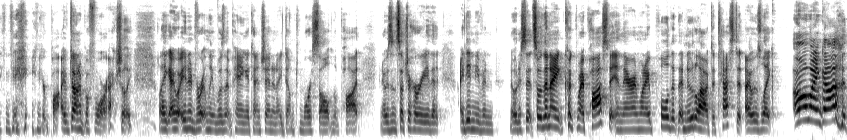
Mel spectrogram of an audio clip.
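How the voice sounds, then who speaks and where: A cooking show host in her thirties leads a casual lesson from her home kitchen, chatty and animated and leaning on lots of fillers. Her voice sits in the mid range.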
